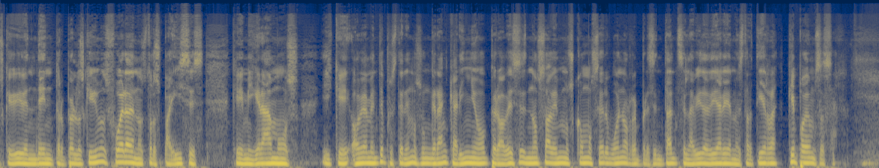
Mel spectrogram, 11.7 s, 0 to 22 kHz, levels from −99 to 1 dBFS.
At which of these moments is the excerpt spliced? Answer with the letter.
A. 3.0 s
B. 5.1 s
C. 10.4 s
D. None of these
C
